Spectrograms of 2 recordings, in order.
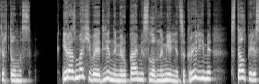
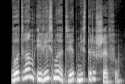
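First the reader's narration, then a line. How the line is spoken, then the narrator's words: Calm, from above. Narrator (Russian): спокойно произнесла со своей высоты тетушка Дора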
